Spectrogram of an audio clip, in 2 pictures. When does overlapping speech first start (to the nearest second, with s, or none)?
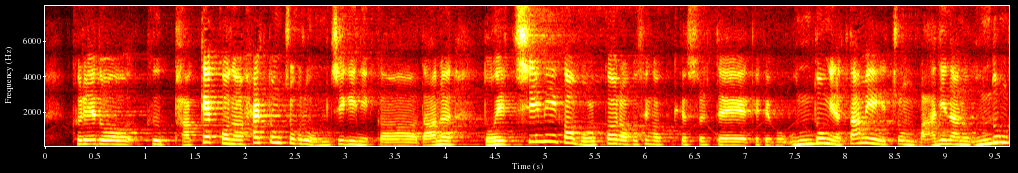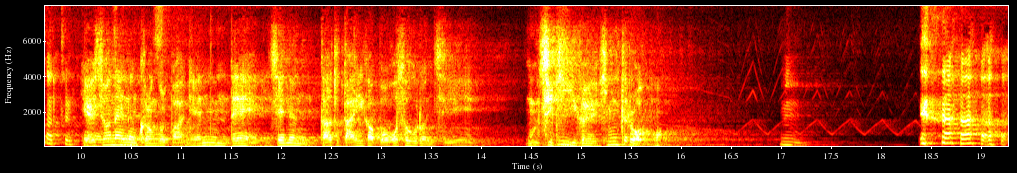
10 s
